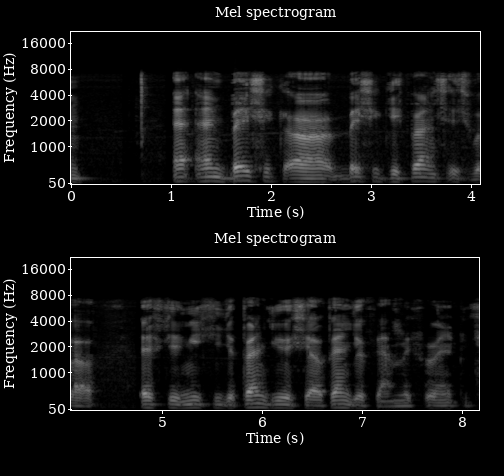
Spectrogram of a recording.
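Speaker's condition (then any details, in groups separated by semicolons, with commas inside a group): Mouth cancer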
